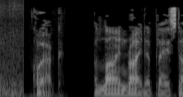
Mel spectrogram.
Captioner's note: text to speech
